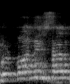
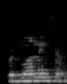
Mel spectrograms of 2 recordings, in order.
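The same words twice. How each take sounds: First: The greeting is said very loudly and forcefully. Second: The greeting is said very softly and weakly. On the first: The speaker sounds like an army recruit. "जैसे army में भर्ती के लिए आ रखे हैं" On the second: The speaker sounds timid. "बेटा थोड़ा जोर से बोल लो"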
